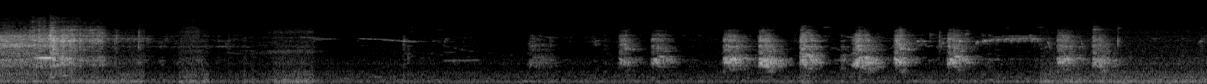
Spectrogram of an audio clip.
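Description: Film soundtrack: a loud crunch in the first second and a half as a car tyre runs over a metal toy truck. Later it gives way to a run of short, sharp sounds about two a second.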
